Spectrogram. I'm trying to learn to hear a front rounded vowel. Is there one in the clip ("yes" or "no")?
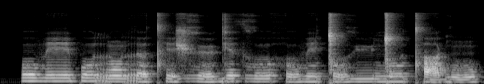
yes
